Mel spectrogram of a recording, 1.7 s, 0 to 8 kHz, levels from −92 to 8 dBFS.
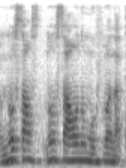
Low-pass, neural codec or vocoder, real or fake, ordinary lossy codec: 7.2 kHz; none; real; none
